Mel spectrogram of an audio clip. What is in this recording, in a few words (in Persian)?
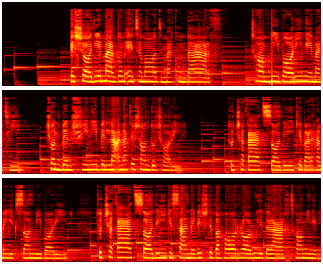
دکلمه; به شادی مردم اعتماد; shams langeroodi; barf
